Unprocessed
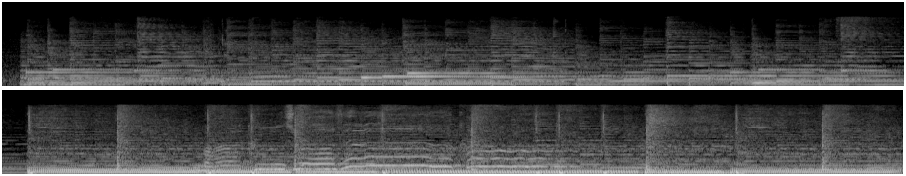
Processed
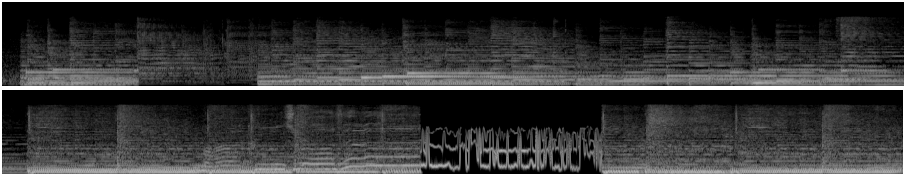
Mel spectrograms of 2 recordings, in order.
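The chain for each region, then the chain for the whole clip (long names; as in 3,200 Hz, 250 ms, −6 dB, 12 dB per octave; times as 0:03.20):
0:01.36–0:02.56: high-pass filter 780 Hz + ring modulation 130 Hz
0:13.20–0:15.02: three sine waves on the formant tracks + high-pass filter 570 Hz
whole clip: high-pass filter 87 Hz 24 dB per octave; brickwall limiter −16 dBFS; level −1.5 dB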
